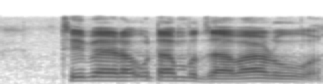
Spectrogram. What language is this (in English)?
Venda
